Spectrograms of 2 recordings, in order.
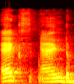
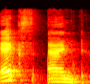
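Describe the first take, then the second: First: The second word ends on a consonant. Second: The second word ends on a consonant.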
